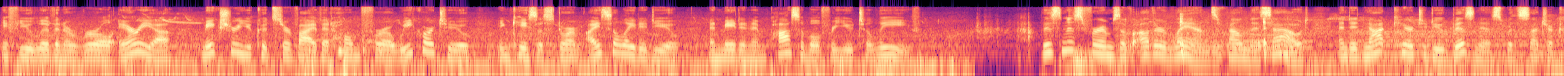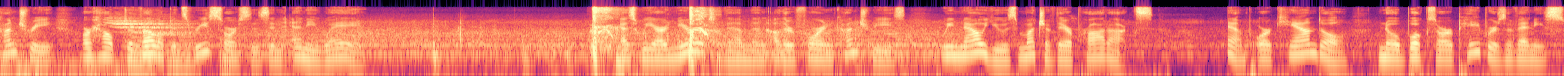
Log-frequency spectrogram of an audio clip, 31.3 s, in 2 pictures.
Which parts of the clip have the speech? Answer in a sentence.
The speech can be heard from 0.0 to 9.2 s, from 10.4 to 19.3 s, from 21.8 to 27.1 s and from 27.9 to 31.2 s.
